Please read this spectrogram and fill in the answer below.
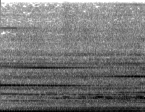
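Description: Live experimental ambient music: a low sustained drone with several steady tones layered above it, without a beat.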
